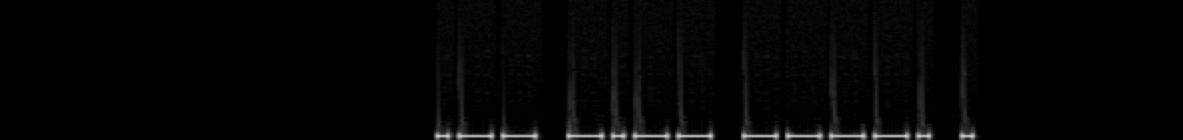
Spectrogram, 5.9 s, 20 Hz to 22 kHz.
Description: Morse code, heard as a keyed tone, about 22 wpm, 700 Hz. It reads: WY9E
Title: USA Call Signs - 4 Characters - Repeated 2x - 22wpm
